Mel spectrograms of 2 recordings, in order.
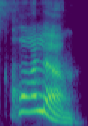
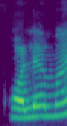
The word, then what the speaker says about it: column: that colon yes it's column always use it colum that is one so don't pronounce it as column it's the column rows and the right so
